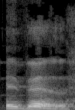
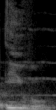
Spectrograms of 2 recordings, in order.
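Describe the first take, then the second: First: Evel said as "EH-vel" with a short e; Hebrew pronunciation. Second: Evil said as "EE-vil", the English word; English pronunciation. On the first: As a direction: say evel as "eh-vel", not evil. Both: Shown as a demonstration. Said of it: "or evil".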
